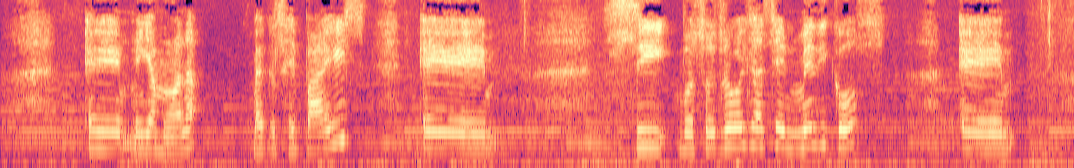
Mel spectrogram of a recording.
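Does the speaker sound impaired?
Yes: Down syndrome; 11-year-old girl.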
